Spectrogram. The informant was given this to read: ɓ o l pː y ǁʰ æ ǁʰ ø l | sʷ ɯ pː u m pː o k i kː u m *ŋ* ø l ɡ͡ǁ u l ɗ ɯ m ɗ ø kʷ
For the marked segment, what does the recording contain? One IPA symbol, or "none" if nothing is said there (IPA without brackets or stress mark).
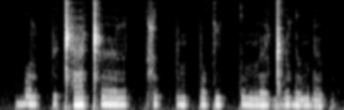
ŋ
